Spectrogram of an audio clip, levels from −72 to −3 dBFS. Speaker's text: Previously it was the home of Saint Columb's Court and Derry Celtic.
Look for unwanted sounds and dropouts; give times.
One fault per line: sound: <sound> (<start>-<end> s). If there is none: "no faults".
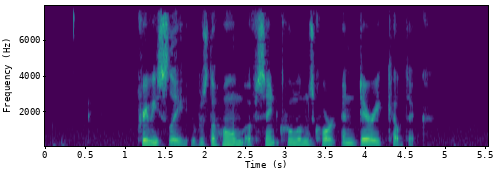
no faults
